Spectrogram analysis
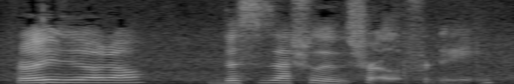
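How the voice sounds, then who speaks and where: Higher-voiced woman chatting through a game playthrough. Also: fairly even intonation, very fast, a little mellow, rough recording. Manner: chatty, rambling, self-interrupting and apologetic. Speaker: host of a gaming channel. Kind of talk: casual let's play commentary with read-aloud visual novel text. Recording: home recording with background noise.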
